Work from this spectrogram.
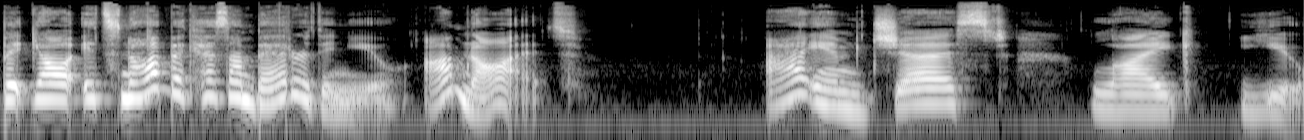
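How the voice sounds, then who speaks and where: A woman speaks at a very slow pace with long, frequent pauses and vocal fry. Her fairly high pitch swings very widely, and her loudness shifts a lot. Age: 40s. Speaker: podcast host and nurse-midwife. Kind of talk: motivational solo podcast talk. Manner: animated.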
